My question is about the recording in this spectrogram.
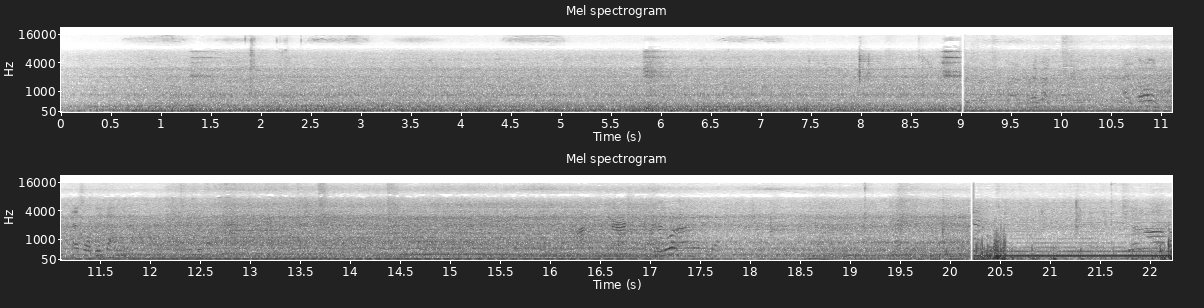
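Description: Wheel loader's diesel engine running steadily at a construction site, a low, even drone. Later the machinery hum carries on under faint distant voices, and a loud steady hum starts about twenty seconds in.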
